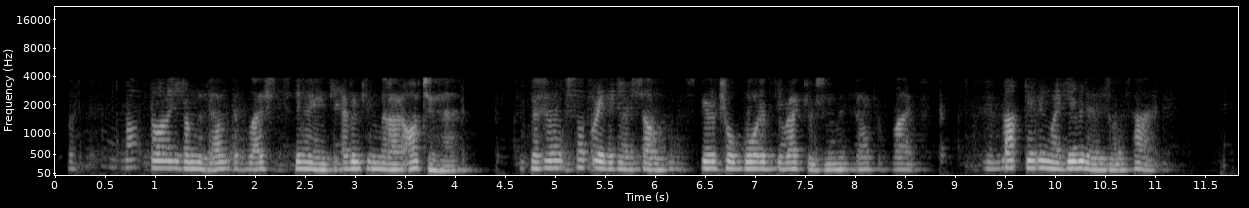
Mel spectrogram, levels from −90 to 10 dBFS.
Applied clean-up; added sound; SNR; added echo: neural mask model DeepFilterNet 3.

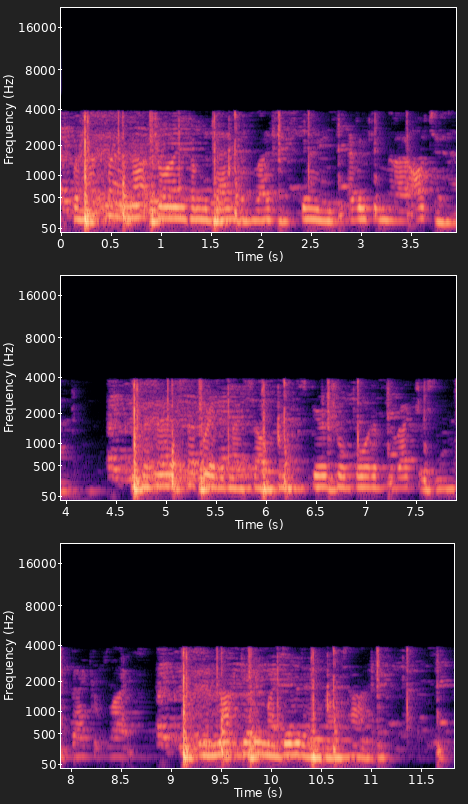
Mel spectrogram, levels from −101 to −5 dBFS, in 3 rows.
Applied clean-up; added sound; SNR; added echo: classical method WPE with log-MMSE.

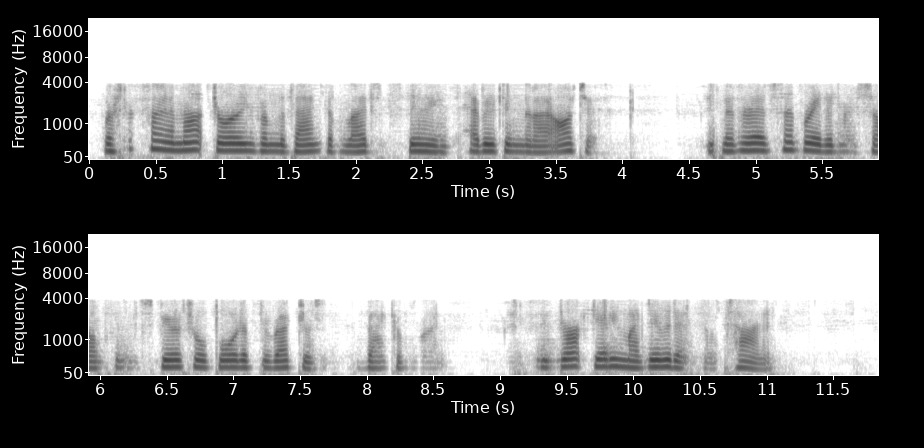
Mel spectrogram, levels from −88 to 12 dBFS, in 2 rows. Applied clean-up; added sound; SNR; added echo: neural separator model SepFormer WHAMR!.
